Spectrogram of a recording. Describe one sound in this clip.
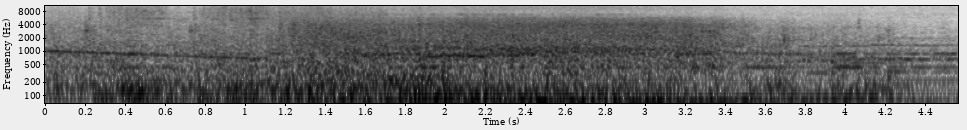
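A car bursts over a spike strip with a loud rushing crash.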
